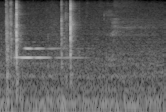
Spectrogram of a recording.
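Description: Computer keyboard keys pressed a few times in two quick pairs while a keyboard shortcut fails to work, with a steady electronic alert beep about a second long sounding between them.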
